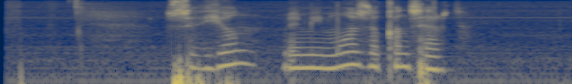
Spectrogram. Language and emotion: Russian, neutral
